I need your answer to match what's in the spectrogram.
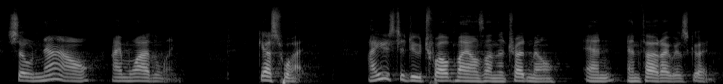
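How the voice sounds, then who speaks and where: The setting sounds like a small, aged hall where an older woman delivers a spoken devotional talk to listeners. Her voice is husky and fairly low, and her lively, conversational style is peppered with brief jokes at her own expense.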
